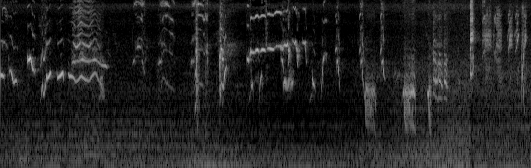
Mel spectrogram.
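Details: Oriental magpie-robin song from Bandung, Indonesia, used to stir up rival magpie-robins: quick warbled whistles and wavering trills early, then clustered sharp notes and rasping chips with short pauses between phrases.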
